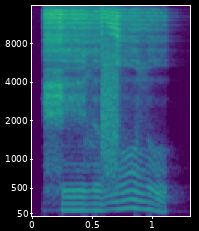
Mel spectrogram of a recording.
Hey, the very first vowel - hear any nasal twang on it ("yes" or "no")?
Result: no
